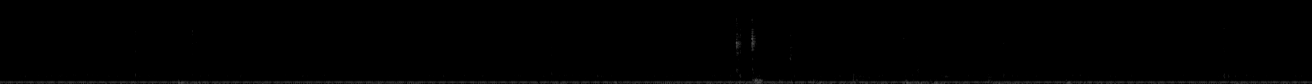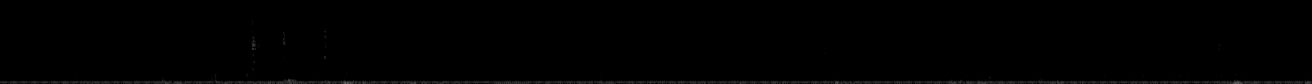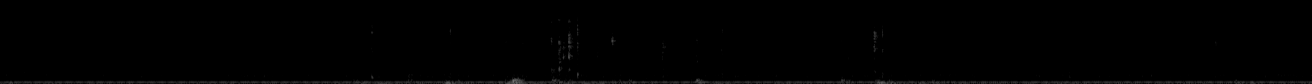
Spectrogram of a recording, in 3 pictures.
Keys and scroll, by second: 1.7 typing, 9.0 2, 10.6 2, 16.4 s, 21.4-23.6 typing, 25.1-26.1 typing, 30.6 s, 34.9-36.0 typing, 38.5 typing.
